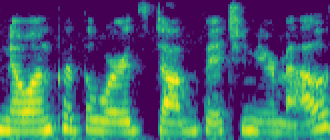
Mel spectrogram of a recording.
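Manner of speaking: ordinary talk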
